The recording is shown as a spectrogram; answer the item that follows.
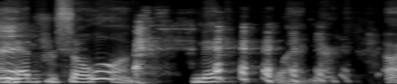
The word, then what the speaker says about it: Wagoner: There's Nick Wagoner. And I asked him today, I said, what is the O silent or not? He said, yes, the O is silent. Nick Wagoner, right?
